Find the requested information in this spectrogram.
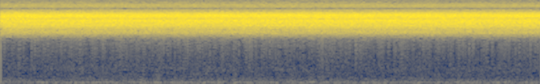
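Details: Cicadas in a midsummer forest at Hanbat Arboretum in Daejeon, South Korea: a loud, unbroken high-pitched buzzing drone holding steady from start to finish, with only a faint low rumble underneath.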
